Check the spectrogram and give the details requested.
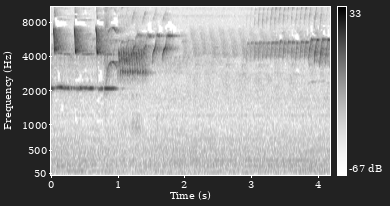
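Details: A 2015 first-generation hybrid of a Spanish Timbrado and a wild canary, bred by its keeper and ringed ST16, sings a few sharp high notes and a buzzy phrase, pauses briefly, then builds a thin, fast, high trill.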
